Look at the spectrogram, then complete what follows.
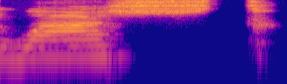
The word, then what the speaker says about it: wash: Todo lo que ustedes vean con la SH se pronuncia como sh. Así como que cuando callamos a un niño.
